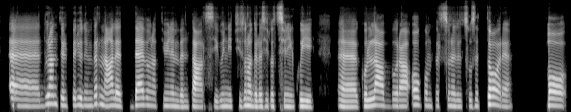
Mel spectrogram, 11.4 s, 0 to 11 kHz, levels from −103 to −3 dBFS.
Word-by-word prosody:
Ehm, 190 Hz, -3 st, +2 dB
durante 240 Hz, +3 st, 0 dB
il 205 Hz, -1 st, -3 dB
periodo 210 Hz, 0 st, -2 dB
invernale 200 Hz, -3 st, 0 dB
deve 210 Hz, +5 st, +3 dB
un 205 Hz, -, -7 dB
attimino 195 Hz, 0 st, -7 dB
inventarsi, 170 Hz, -1 st, -1 dB
quindi 180 Hz, 0 st, -5 dB
ci 180 Hz, -, -13 dB
sono 200 Hz, +2 st, +2 dB
delle 175 Hz, -1 st, 0 dB
situazioni 180 Hz, 0 st, -1 dB
in 170 Hz, 0 st, -5 dB
cui, 175 Hz, -2 st, +1 dB, 0.5 s
ehm, 165 Hz, -2 st, +2 dB
collabora 185 Hz, -1 st, +2 dB
o 225 Hz, -1 st, +1 dB
con 195 Hz, -2 st, -8 dB
persone 190 Hz, +1 st, -4 dB
del 180 Hz, -1 st, -6 dB
suo 180 Hz, -, -6 dB
settore 190 Hz, -2 st, +2 dB, 0.7 s
o 200 Hz, -2 st, +4 dB
185 Hz, 130 wpm, -23 LUFS, 175-205 Hz, 0.7 s, o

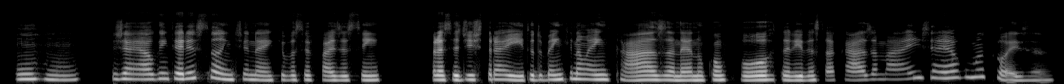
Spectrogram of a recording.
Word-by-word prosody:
Uhum. 235 Hz, -3 st, -1 dB, 0.4 s
Já 250 Hz, +1 st, 0 dB
é 240 Hz, -1 st, -2 dB
algo 235 Hz, +2 st, -1 dB
interessante, 260 Hz, -2 st, +1 dB
né, 205 Hz, -3 st, -1 dB
que 210 Hz, +2 st, -8 dB
você 210 Hz, +1 st, -3 dB
faz 195 Hz, -1 st, -2 dB
assim 200 Hz, +1 st, 0 dB, 0.5 s
pra 210 Hz, 0 st, +5 dB
se 210 Hz, 0 st, +5 dB
distrair. 215 Hz, -1 st, +1 dB
Tudo 210 Hz, +1 st, -1 dB
bem 220 Hz, +2 st, +3 dB
que 260 Hz, -, -8 dB
não 245 Hz, -1 st, +2 dB
é 230 Hz, -, -1 dB
em 225 Hz, 0 st, +4 dB
casa, 205 Hz, -1 st, +1 dB
né, 195 Hz, 0 st, +3 dB
no 200 Hz, 0 st, +4 dB
conforto 205 Hz, 0 st, +2 dB
ali 195 Hz, -1 st, +4 dB
da 195 Hz, +1 st, -1 dB
sua 200 Hz, -1 st, -8 dB
casa, 205 Hz, +2 st, -8 dB
mas 240 Hz, +6 st, -11 dB
é 295 Hz, -1 st, -3 dB
alguma 330 Hz, +2 st, -5 dB
coisa. 190 Hz, -, -7 dB
215 Hz, 175 wpm, -23 LUFS, 200-240 Hz, 0.5 s, pra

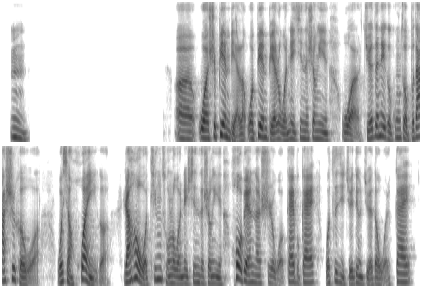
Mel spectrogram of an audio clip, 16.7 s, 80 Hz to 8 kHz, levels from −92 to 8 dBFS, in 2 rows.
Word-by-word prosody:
嗯。 175 Hz, -8 st, -3 dB, 2.9 s
嗯， 160 Hz, -2 st, 0 dB
我 180 Hz, -2 st, +7 dB
是 175 Hz, +5 st, +2 dB
辨 210 Hz, -4 st, +5 dB
别 135 Hz, -8 st, -1 dB
了， 130 Hz, +1 st, -2 dB
我 170 Hz, 0 st, +1 dB
辨 195 Hz, -3 st, +4 dB
别 145 Hz, -3 st, +3 dB
了 160 Hz, +1 st, -1 dB
我 135 Hz, -2 st, -1 dB
内 155 Hz, +2 st, -1 dB
心 155 Hz, +5 st, -7 dB
的 160 Hz, -, -3 dB
声 165 Hz, +1 st, -3 dB
音。 145 Hz, -3 st, -1 dB, 0.2 s
我 150 Hz, -5 st, -1 dB
觉 165 Hz, +6 st, +1 dB
得 215 Hz, +3 st, +1 dB
那 215 Hz, -2 st, +3 dB
个 155 Hz, -, -2 dB
工 180 Hz, +7 st, -5 dB
作 180 Hz, -5 st, 0 dB
不 165 Hz, +6 st, -4 dB
大 200 Hz, +2 st, +5 dB
适 215 Hz, +3 st, 0 dB
合 145 Hz, -11 st, 0 dB
我， 75 Hz, -, -8 dB, 0.3 s
我 175 Hz, -, +3 dB
想 140 Hz, -8 st, 0 dB
换 225 Hz, -, +4 dB
一 260 Hz, -, -2 dB
个， -, -, -10 dB, 0.2 s
然 -, -, +6 dB
后 265 Hz, +2 st, +4 dB
我 -, -, 0 dB
听 235 Hz, 0 st, -3 dB
从 155 Hz, -9 st, -6 dB
了 155 Hz, -1 st, -2 dB
我 145 Hz, -1 st, -2 dB
内 145 Hz, +1 st, -1 dB
心 165 Hz, +5 st, -6 dB
的 155 Hz, -2 st, -6 dB
声 150 Hz, +1 st, -4 dB
音， 135 Hz, -3 st, -2 dB, 0.2 s
后 265 Hz, -4 st, +5 dB
边 180 Hz, -4 st, +3 dB
呢 155 Hz, -2 st, -4 dB
是 155 Hz, 0 st, -6 dB
我 135 Hz, -, -8 dB
该 180 Hz, -1 st, +2 dB
不 170 Hz, -4 st, -8 dB
该？ 170 Hz, +4 st, +1 dB, 0.2 s
我 160 Hz, -, -3 dB
自 195 Hz, +5 st, -6 dB
己 150 Hz, -7 st, -6 dB
决 140 Hz, +1 st, -3 dB
定 145 Hz, 0 st, -3 dB
觉 125 Hz, -3 st, -5 dB
得 -, -, -3 dB
我 -, -, -8 dB
该。 175 Hz, 0 st, -1 dB
165 Hz, 225 characters per minute, -22 LUFS, 145-185 Hz, 2.9 s, 我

